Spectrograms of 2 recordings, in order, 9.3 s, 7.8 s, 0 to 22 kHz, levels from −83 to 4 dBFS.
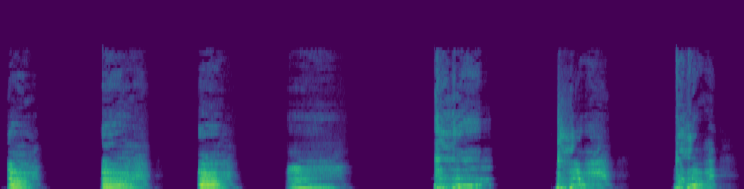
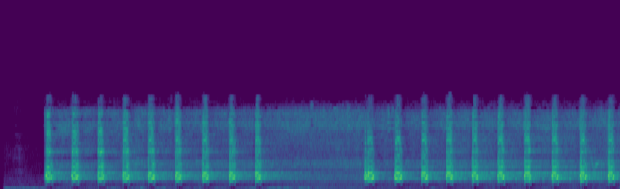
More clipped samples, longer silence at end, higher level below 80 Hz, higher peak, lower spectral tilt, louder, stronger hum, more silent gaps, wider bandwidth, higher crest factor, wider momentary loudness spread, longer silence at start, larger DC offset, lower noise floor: neither; first, 0.35 s vs 0 s; first, -32 dBFS vs -66 dBFS; first, -2 dBFS vs -12 dBFS; first, -5 dB/octave vs 3 dB/octave; first, -22 LUFS vs -27 LUFS; neither; first, 0.74-1.21 s, 2.05-2.44 s, 3.11-3.52 s, 4.50-5.38 s, 6.27-6.87 s, 7.93-8.38 s vs none; first, 16 kHz vs 11.5 kHz; about the same, 20 dB vs 18 dB; about the same, 16 LU vs 17 LU; second, 0.1 s vs 0.55 s; neither; first, under -90 dBFS vs -57 dBFS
